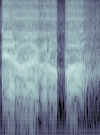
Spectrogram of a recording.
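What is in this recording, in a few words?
Speech Sound Russian Common AWACS; first group; DCS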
